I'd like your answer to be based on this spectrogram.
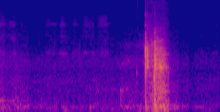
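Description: Chalk or marker writing on a board during an accounts lecture gives one short scratchy stroke, quiet and close, against a faint background hush.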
